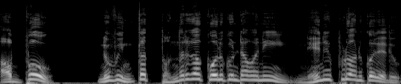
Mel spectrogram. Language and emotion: Telugu, surprised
